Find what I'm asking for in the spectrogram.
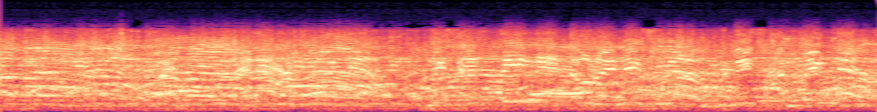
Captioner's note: all Chattering, Shouting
